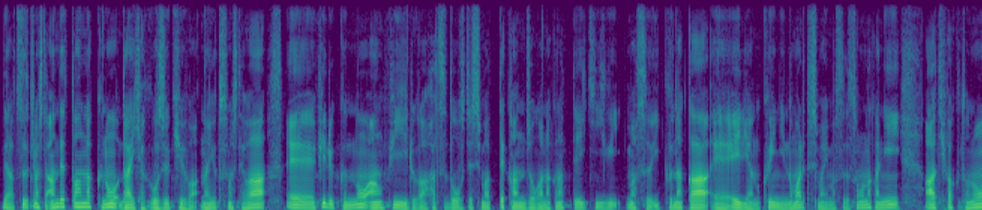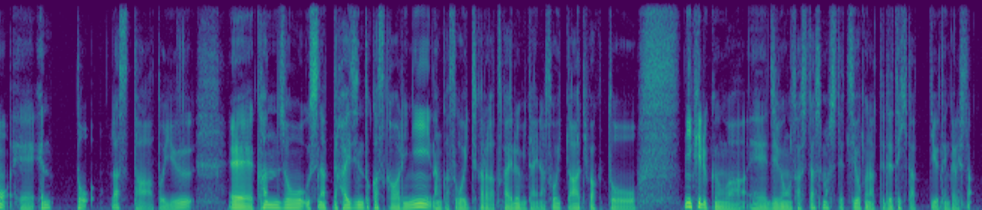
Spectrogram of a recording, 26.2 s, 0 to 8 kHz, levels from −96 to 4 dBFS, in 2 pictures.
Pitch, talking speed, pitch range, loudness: 100 Hz, 440 characters per minute, 85-110 Hz, -28 LUFS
